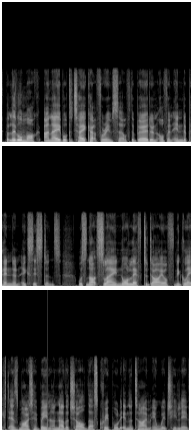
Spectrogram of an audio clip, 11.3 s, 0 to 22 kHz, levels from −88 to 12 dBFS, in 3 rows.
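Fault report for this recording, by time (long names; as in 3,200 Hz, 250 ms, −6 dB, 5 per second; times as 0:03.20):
0:08.47–0:08.49: drop-out 23 ms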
